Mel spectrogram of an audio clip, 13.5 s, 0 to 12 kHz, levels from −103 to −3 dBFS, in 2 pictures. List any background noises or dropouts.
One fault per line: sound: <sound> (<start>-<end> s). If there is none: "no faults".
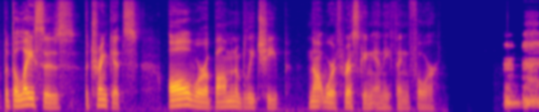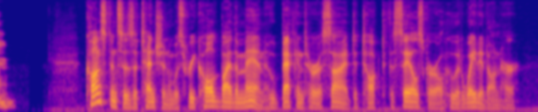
sound: throat clearing (6.3-7.0 s)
